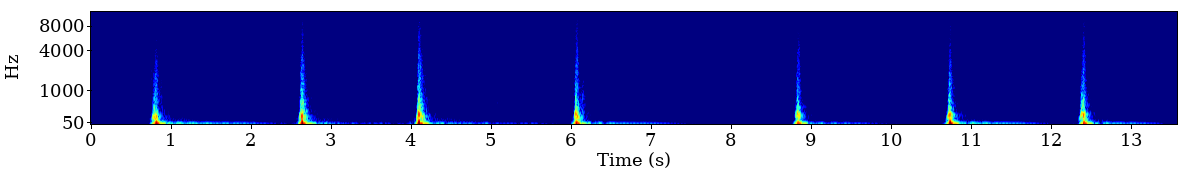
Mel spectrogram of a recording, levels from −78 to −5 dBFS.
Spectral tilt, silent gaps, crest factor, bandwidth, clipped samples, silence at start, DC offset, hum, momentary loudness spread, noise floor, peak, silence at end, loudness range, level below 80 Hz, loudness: -10 dB/octave; none; 28 dB; 2.5 kHz; under 0.1%; 0.75 s; under 0.1%; none; 13 LU; under -90 dBFS; 0 dBFS; 1.05 s; 15 LU; -30 dBFS; -30 LUFS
